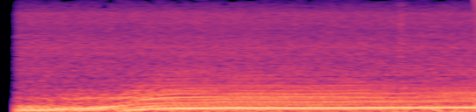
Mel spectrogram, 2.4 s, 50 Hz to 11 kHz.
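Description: Mercedes E550 coupe's V8 engine heard from inside the cabin under way, its pitch rising briefly as it accelerates and then holding steady.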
